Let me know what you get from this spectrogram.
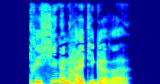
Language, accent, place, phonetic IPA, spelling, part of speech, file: German, Germany, Berlin, [tʁɪˈçiːnənˌhaltɪɡəʁə], trichinenhaltigere, adjective, De-trichinenhaltigere.ogg
- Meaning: inflection of trichinenhaltig: 1. strong/mixed nominative/accusative feminine singular comparative degree 2. strong nominative/accusative plural comparative degree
